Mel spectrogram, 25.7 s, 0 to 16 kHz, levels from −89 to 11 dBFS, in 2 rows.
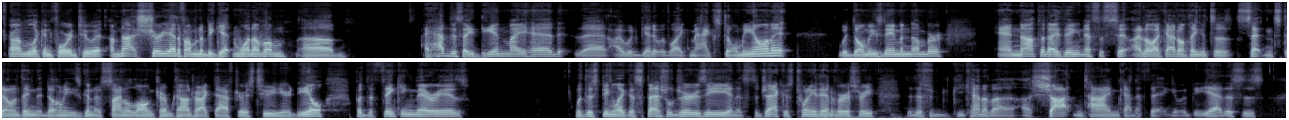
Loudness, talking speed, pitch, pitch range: -19 LUFS, 265 wpm, 115 Hz, 105-130 Hz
